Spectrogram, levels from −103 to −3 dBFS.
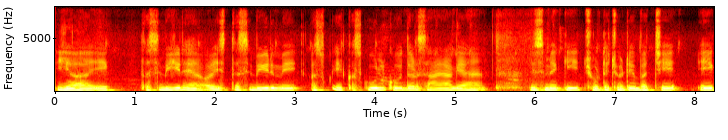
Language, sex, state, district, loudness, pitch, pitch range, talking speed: Hindi, female, Uttar Pradesh, Hamirpur, -16 LUFS, 155 Hz, 150-165 Hz, 155 wpm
